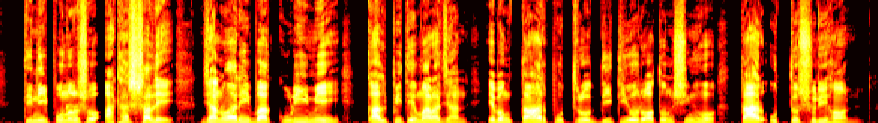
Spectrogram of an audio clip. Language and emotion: Bengali, neutral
